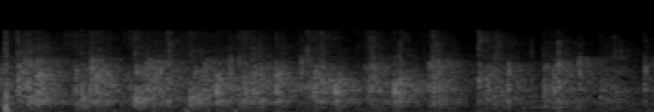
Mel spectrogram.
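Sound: audience applauding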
